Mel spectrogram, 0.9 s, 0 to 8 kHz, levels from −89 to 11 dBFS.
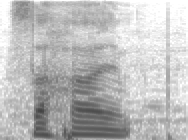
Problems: none marked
